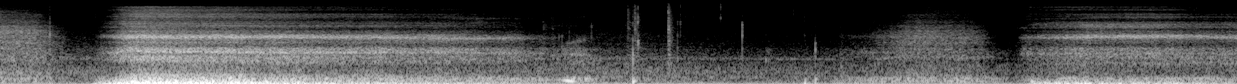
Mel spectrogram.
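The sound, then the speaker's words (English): Slow, deep breaths of a person holding a yoga pyramid pose, stretching the left hamstring: a long airy inhale swells, then a steady exhale flows out, followed by another breath, with no talking. “Just staying here, breathing. Keep that breath flowing.”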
